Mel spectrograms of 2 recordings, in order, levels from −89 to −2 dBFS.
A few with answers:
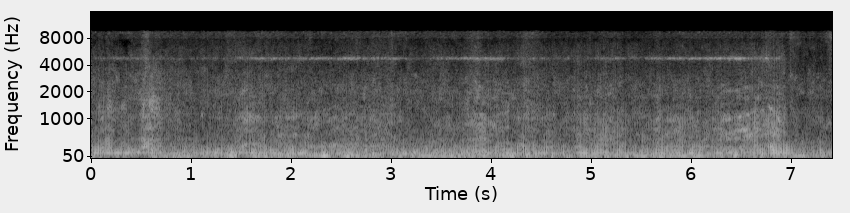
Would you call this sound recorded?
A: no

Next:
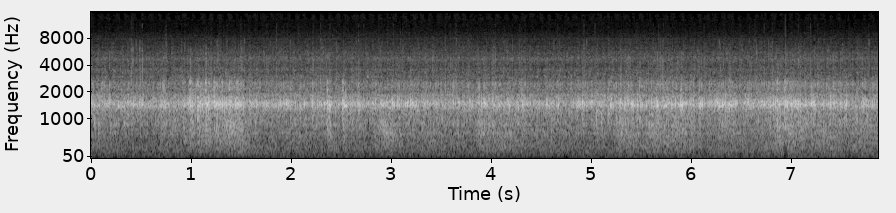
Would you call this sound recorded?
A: yes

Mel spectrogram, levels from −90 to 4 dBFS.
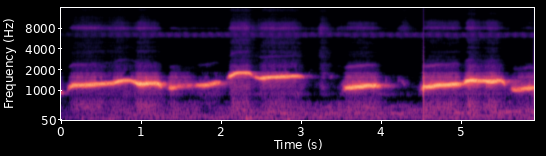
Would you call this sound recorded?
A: no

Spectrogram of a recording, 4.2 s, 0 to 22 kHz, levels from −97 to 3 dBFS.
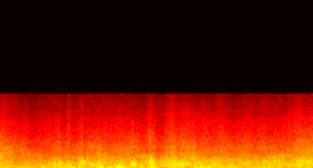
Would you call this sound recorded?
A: no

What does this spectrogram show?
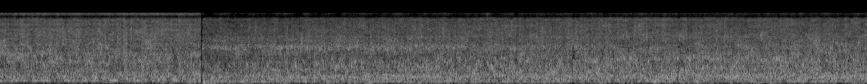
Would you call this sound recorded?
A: no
